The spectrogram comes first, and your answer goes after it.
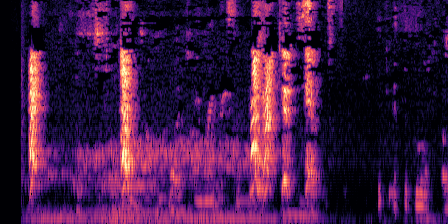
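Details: A Rottweiler gives several deep, explosive barks at a puppy over a steady background hum, then people talk.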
